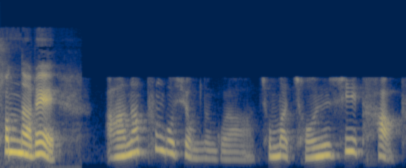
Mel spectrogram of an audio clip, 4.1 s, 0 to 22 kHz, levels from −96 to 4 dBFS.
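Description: Speech, and at 0.82 s the sound abruptly narrows and drops about 10 dB, with no gap, staying that way to the end. Nothing remains above 3.8 kHz, and a new faint noise floor appears well below the signal, likely an input switched to a poorer device.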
